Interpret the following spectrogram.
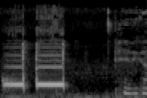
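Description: Ringback tone of an outgoing mobile call on speakerphone: the British-style double ring, two short steady tone pulses close together, heard while the other phone rings. Near the end there is a brief low sound as the call is answered.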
